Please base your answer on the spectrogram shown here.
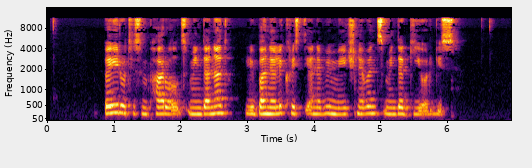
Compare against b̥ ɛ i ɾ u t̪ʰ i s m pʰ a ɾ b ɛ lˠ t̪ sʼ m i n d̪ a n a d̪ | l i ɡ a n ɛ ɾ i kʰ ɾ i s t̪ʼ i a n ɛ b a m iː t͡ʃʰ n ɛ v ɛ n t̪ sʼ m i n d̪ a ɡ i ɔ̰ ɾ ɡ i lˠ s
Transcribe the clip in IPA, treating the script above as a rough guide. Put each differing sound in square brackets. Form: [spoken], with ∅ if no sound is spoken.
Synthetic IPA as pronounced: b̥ ɛ i ɾ u t̪ʰ i s m pʰ a ɾ [v] ɛ lˠ t̪ sʼ m i n d̪ a n a d̪ | l i [b] a n ɛ [l] i kʰ ɾ i s t̪ʼ i a n ɛ b [i] m iː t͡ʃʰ n ɛ v ɛ n t̪ sʼ m i n d̪ a ɡ i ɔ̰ ɾ ɡ i [∅] s

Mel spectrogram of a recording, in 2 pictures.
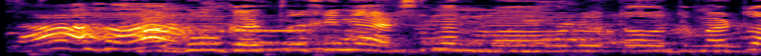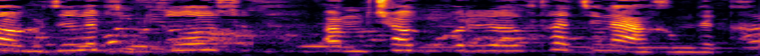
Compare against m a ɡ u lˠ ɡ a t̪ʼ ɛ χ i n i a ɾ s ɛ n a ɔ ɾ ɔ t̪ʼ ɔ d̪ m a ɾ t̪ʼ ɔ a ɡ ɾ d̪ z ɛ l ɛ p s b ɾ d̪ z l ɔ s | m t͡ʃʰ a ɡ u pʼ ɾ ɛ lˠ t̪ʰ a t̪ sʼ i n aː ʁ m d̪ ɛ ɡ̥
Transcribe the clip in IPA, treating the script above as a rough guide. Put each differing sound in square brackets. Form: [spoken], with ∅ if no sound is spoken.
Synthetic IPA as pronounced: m a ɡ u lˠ ɡ a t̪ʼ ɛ χ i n i a ɾ s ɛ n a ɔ ɾ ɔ t̪ʼ ɔ d̪ m a ɾ t̪ʼ ɔ a ɡ ɾ d̪ z ɛ l ɛ p s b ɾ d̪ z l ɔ s | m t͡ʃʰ a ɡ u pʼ ɾ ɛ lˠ t̪ʰ a t̪ sʼ i n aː ʁ m d̪ ɛ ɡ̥

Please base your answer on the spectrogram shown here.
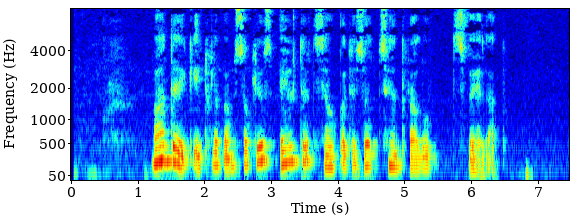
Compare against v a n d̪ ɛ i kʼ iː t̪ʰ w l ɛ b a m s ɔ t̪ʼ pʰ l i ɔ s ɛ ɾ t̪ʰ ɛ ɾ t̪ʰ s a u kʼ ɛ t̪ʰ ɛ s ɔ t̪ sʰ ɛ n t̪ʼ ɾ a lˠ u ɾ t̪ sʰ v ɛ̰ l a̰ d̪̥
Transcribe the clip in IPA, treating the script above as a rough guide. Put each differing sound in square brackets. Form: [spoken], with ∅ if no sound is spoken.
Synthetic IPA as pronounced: v a n d̪ ɛ i kʼ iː t̪ʰ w l ɛ b a m s ɔ [∅] pʰ l i ɔ s ɛ ɾ t̪ʰ ɛ ɾ t̪ʰ s a u kʼ ɛ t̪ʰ ɛ s ɔ t̪ sʰ ɛ n t̪ʼ ɾ a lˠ u ɾ t̪ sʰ v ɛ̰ l a̰ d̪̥

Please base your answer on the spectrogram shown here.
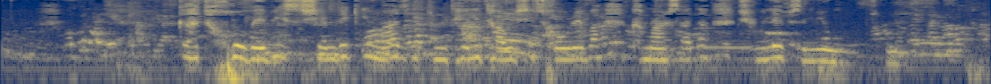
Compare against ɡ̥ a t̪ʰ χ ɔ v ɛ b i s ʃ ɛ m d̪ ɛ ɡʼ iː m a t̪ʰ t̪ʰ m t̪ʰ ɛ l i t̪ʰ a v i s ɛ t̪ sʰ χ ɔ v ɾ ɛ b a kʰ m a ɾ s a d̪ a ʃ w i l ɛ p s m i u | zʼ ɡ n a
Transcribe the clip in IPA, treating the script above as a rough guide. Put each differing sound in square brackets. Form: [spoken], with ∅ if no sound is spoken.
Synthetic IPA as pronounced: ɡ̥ a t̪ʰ χ ɔ v ɛ b i s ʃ ɛ m d̪ ɛ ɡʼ [i] m a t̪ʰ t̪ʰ m t̪ʰ ɛ l i t̪ʰ a v i s [i] t̪ sʰ χ ɔ v ɾ ɛ b a kʰ m a ɾ s a d̪ a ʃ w i l ɛ p s m i u | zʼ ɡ n a

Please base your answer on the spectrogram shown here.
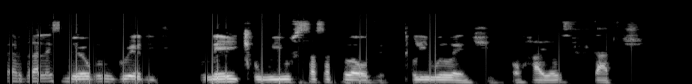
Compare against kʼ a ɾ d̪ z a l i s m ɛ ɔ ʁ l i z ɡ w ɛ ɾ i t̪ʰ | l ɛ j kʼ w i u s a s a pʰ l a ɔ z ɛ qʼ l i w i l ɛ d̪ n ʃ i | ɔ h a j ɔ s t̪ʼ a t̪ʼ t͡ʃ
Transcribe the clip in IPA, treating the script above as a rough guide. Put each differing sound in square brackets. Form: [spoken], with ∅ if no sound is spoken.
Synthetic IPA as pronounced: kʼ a ɾ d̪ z a l [ɛ] s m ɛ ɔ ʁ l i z ɡ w ɛ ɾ i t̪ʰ | l ɛ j kʼ w i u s a s a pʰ l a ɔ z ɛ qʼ l i w i l ɛ [∅] n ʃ i | ɔ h a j ɔ s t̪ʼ a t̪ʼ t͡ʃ

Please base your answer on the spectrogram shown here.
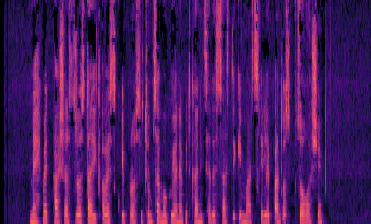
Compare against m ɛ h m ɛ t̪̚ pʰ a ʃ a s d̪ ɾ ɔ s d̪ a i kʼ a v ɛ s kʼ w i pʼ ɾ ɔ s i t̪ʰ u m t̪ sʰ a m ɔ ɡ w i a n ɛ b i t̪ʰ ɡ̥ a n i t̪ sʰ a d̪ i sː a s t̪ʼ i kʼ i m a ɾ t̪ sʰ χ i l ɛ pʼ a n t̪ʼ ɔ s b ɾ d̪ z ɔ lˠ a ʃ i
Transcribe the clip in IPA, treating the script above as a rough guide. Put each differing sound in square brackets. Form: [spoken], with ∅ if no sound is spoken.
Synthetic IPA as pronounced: m ɛ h m ɛ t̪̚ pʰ a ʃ a s d̪ ɾ ɔ s d̪ a i kʼ a v ɛ s kʼ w i pʼ ɾ ɔ s i t̪ʰ u m t̪ sʰ a m ɔ ɡ w i a n ɛ b i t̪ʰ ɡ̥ a n i t̪ sʰ a d̪ [ɛ] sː a s t̪ʼ i kʼ i m a ɾ t̪ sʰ χ i l ɛ pʼ a n t̪ʼ ɔ s b ɾ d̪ z ɔ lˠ a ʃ i

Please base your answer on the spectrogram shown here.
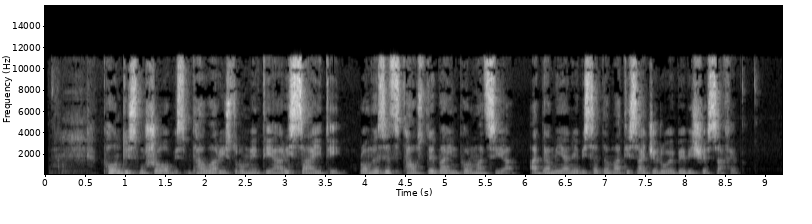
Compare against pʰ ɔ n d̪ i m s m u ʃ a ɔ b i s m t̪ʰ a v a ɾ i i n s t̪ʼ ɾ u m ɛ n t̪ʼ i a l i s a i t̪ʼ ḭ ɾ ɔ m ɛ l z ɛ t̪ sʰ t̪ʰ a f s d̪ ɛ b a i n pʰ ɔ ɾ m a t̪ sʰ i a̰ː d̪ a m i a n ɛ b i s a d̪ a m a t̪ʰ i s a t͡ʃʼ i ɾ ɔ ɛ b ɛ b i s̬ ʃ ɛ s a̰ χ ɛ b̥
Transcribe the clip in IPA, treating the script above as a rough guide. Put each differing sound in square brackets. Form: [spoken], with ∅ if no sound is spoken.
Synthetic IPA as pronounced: pʰ ɔ n d̪ i [∅] s m u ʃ a ɔ b i s m t̪ʰ a v a ɾ i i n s t̪ʼ ɾ u m ɛ n t̪ʼ i a [ɾ] i s a i t̪ʼ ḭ ɾ ɔ m ɛ l z ɛ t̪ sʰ t̪ʰ a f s d̪ ɛ b a i n pʰ ɔ ɾ m a t̪ sʰ i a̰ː d̪ a m i a n ɛ b i s a d̪ a m a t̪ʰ i s a t͡ʃʼ i ɾ ɔ ɛ b ɛ b i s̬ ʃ ɛ s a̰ χ ɛ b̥

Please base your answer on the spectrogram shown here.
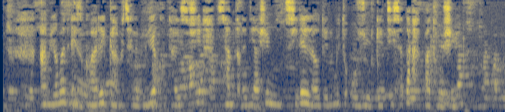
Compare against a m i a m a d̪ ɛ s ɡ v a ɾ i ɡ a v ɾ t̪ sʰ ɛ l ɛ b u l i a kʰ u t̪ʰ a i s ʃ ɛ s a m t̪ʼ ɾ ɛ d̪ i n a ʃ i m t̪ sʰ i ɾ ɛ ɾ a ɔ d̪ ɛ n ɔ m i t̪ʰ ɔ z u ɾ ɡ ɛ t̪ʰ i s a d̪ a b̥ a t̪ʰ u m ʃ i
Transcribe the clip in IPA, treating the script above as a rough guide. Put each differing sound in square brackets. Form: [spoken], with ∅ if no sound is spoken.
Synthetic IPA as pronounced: a m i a m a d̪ ɛ s ɡ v a ɾ i ɡ a v ɾ t̪ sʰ ɛ l ɛ b u l i a kʰ u t̪ʰ a i s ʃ [i] s a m t̪ʼ ɾ ɛ d̪ i [∅] a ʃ i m t̪ sʰ i ɾ ɛ ɾ a ɔ d̪ ɛ n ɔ m i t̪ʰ ɔ z u ɾ ɡ ɛ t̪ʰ i s a d̪ a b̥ a t̪ʰ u m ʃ i

